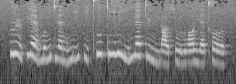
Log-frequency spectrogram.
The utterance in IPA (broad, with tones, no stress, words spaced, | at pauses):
ɻɻ̩˥˨pjɛ˥˨ mʊ˨˦ŋt̪ɥɛ˨˩n mi˨˦pi˨˩ t̪ʰu˦t̪i˦li˥˨ŋmɥɛ˦ t̪y˥˨nmjɑ˩ʊ̯ su˨˩lwɔ˨˦ljɛ˨˦kʰo˥˨ʊ̯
